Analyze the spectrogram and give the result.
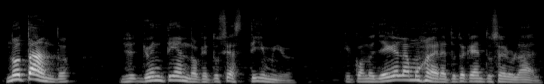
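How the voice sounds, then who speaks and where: A young man with a Dominican Spanish accent tells stories in a loose, slangy way on a casual podcast. His pitch jumps up and down as he gets worked up, and he swears freely. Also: brisk, husky. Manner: animated, slangy storytelling with swearing. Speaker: podcast co-host. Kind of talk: casual chat.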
